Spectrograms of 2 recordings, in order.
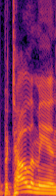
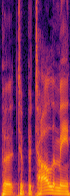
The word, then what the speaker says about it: Ptolemy: So when he goes to Ptolemy or Ptolemy, whatever. Yeah, I forget. There's a silent P maybe. a but silent P, yeah.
